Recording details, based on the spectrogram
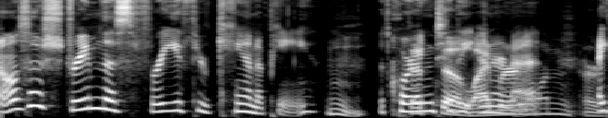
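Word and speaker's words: Kanopy: you're searching for that it's spelled k a n o p y yeah so if you're looking for canopy that's what it is uh you can also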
